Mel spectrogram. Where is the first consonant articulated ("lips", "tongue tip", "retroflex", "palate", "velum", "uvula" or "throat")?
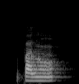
lips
